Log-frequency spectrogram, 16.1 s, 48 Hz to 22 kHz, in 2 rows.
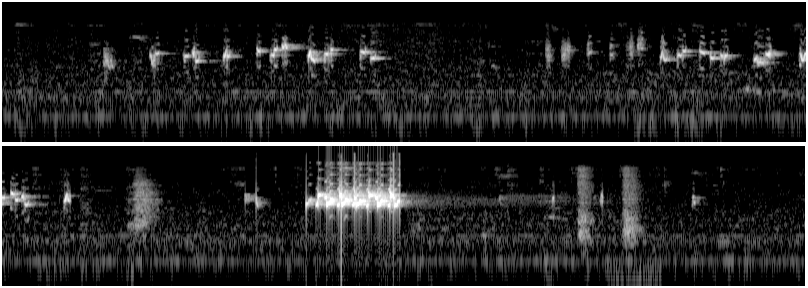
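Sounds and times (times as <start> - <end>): bird singing chirpy notes: 10.5 - 12.2
bird harsh chattering: 11.1 - 12.1.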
